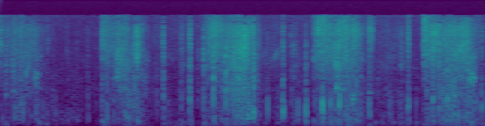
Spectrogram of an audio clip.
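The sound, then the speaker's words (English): Footsteps crunching steadily over snow and ice on a glacier, each step a crisp, gritty crunch in an irregular walking rhythm, with nothing else audible. “But the only sound is the crunch of your footsteps around here.”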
